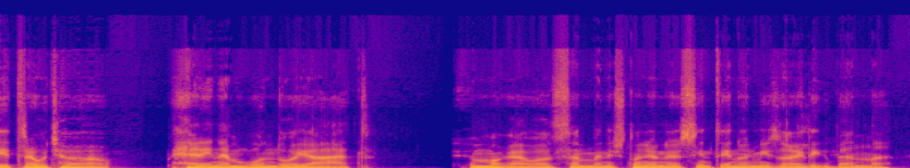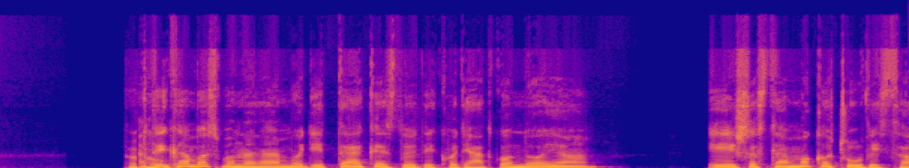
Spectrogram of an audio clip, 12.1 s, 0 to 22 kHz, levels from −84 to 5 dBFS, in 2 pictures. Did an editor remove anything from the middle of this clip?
no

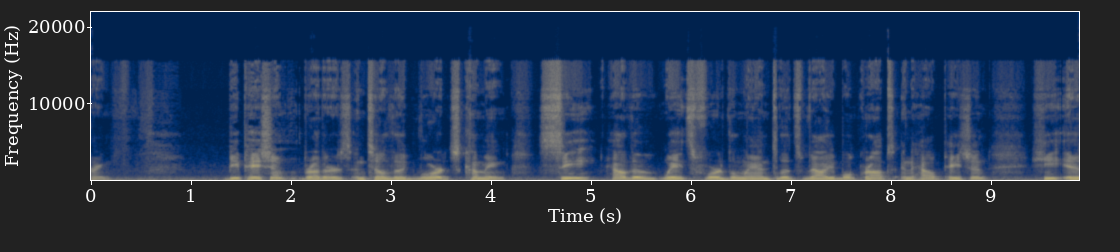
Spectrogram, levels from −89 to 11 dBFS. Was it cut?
yes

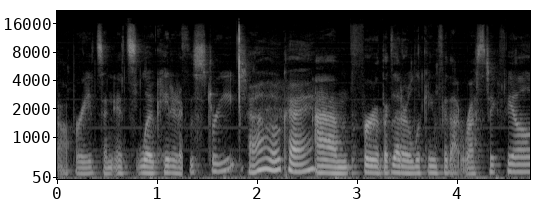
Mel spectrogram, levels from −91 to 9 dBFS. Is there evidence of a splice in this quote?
yes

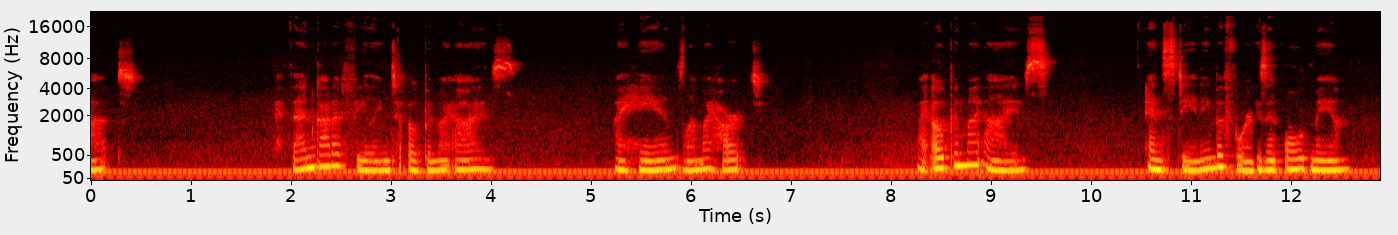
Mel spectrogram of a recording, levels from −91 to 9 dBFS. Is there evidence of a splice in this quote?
yes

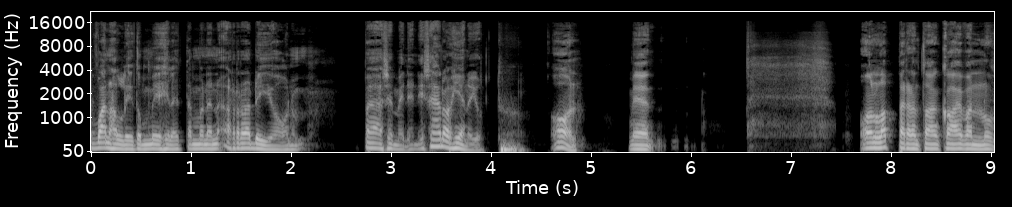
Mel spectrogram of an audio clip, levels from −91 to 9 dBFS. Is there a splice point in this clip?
no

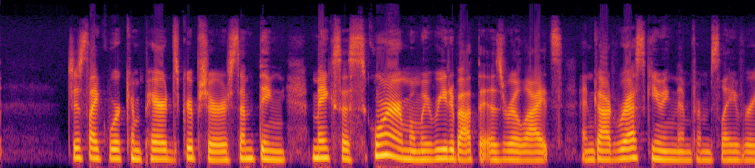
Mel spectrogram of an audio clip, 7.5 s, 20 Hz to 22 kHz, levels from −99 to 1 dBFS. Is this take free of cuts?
no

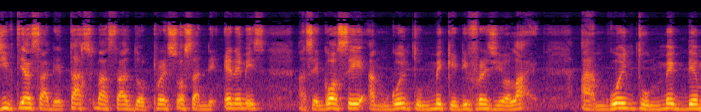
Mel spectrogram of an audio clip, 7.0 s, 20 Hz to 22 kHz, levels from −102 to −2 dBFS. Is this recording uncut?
yes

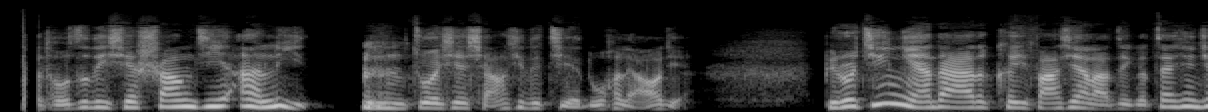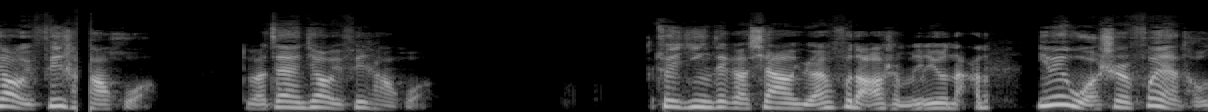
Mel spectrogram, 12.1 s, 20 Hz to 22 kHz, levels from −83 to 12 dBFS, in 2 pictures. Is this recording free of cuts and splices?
yes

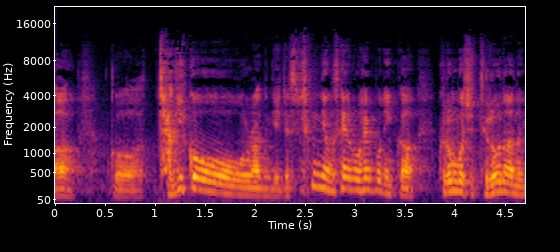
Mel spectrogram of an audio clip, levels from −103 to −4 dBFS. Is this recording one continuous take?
yes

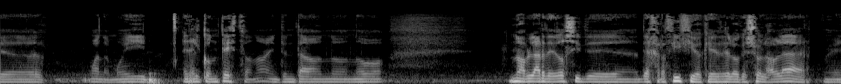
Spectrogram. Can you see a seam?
no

